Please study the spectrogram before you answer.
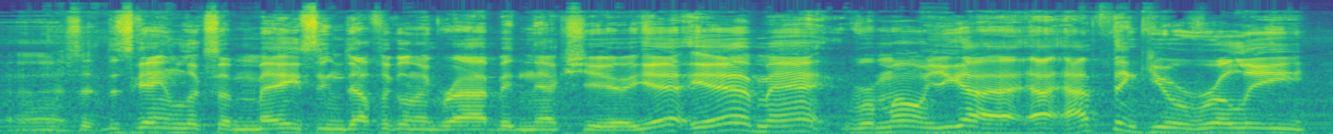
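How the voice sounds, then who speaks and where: Casting: male streamer, deep voice, loose rambling game talk over a noisy game track. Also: moderate pace. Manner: rambling, relaxed, frequent restarts. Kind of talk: casual gaming livestream commentary.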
